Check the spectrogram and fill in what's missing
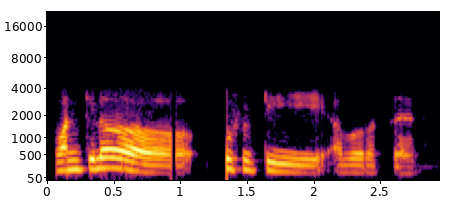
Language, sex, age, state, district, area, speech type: Tamil, male, 18-30, Tamil Nadu, Ariyalur, rural, conversation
